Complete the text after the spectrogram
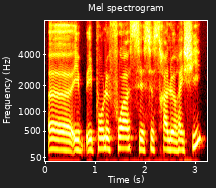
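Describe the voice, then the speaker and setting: A woman's voice: fairly low pitch, fairly even intonation, a little slow, mellow, clear, resonant tone. A woman giving direct, familiar nutrition advice on a radio show. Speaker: nutrition expert guest.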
